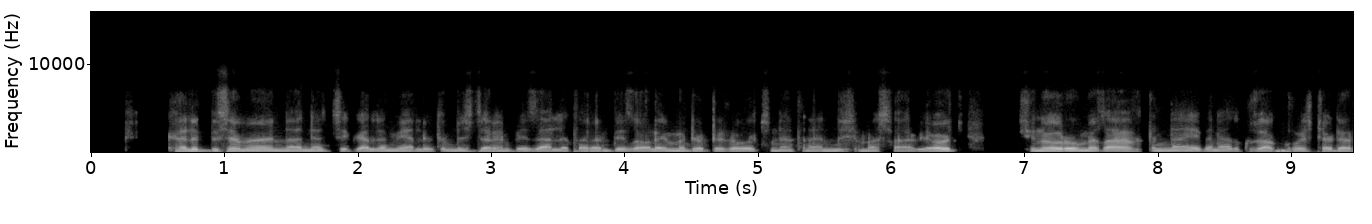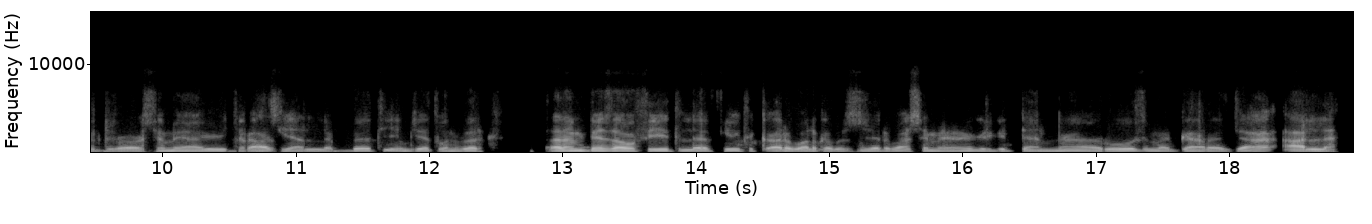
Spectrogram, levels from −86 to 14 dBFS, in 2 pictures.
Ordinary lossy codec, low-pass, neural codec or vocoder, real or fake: Opus, 16 kbps; 7.2 kHz; codec, 16 kHz, 4 kbps, X-Codec, HuBERT features, trained on general audio; fake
